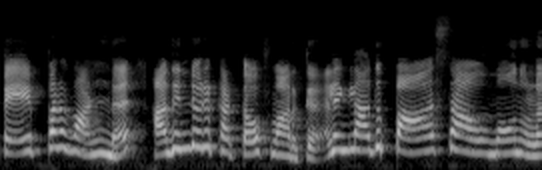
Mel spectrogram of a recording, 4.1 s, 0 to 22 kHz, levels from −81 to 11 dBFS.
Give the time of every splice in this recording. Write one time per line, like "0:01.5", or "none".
0:01.1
